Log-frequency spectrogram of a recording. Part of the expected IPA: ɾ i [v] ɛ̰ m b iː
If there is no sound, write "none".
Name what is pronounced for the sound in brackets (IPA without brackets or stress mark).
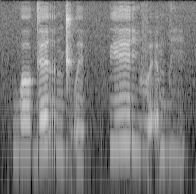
v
